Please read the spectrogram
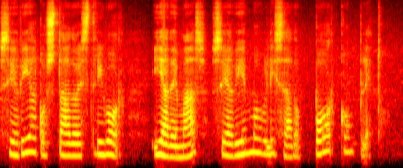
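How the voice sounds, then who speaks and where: Soft-spoken and gentle in tone, a woman speaks at a fairly slow pace. Her pitch sits in the medium range. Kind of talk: soft audiobook-style reading, ASMR. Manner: soft-spoken, gentle, slow.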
